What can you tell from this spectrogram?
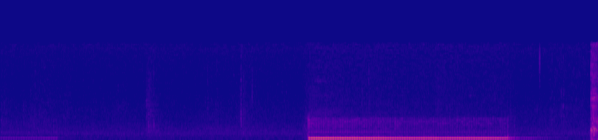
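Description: Ringback tone of an outgoing call on the original iPhone, ringing while the call waits to be answered. The faint tail of one ring ends just after the start, then one steady ring of about two seconds comes about three seconds in.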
